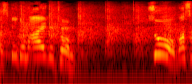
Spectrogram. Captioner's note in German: Beifall Freie Demokraten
